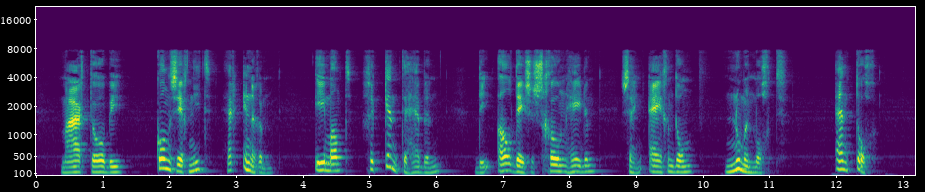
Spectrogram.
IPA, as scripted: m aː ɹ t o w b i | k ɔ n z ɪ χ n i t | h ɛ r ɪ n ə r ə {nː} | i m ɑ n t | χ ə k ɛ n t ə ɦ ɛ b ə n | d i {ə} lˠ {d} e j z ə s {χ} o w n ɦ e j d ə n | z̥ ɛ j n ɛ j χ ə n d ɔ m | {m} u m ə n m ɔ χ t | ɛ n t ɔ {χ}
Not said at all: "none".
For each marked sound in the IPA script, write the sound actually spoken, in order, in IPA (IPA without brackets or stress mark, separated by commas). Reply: n, ɑ, d, χ, n, χ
